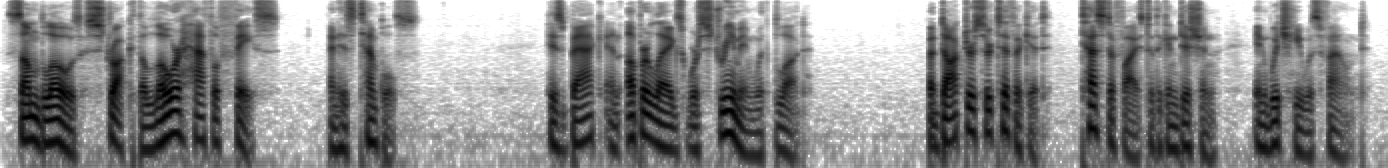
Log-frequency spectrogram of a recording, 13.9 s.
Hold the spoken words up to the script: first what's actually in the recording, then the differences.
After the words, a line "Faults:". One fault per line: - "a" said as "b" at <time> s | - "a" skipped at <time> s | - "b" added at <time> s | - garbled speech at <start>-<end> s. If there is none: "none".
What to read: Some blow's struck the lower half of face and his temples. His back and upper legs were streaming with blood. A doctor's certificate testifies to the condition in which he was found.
Some blow's struck the lower half of face and his temples. His back and upper legs were streaming with blood. A doctor's certificate testifies to the condition in which he was found.
Faults:
none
